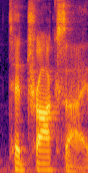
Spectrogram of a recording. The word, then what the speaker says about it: tetroxide: gonna put tetraoxide but we get rid of the A and it just becomes Ted Talk Trot Tech tetroxide okay even I had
